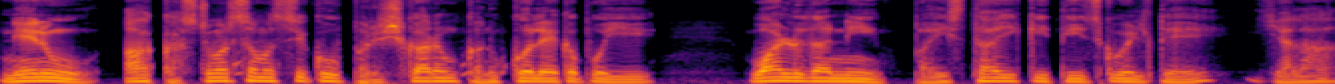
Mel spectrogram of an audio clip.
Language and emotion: Telugu, fearful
